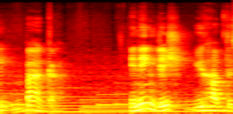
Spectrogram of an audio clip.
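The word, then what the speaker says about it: vaca: like V right but in Spanish it's the same as the letter B so therefore we don't say vaka we say Baka in English you have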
